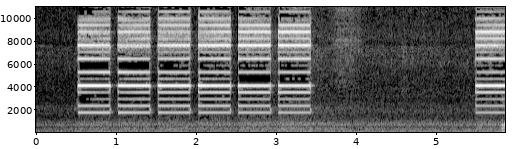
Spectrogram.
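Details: ASUS Sabertooth Z77 PC with 2x8GB Corsair Vengeance RAM and a graphics card installed: six even high-pitched beeps at power-on, then a pause; this six-beep POST error turned out to be a motherboard failure.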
